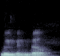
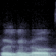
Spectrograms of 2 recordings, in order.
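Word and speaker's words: Pflugerville: It's spelled PF Luganville, in case you were curious. PF Luganville. Why in the world was it spelled that way?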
